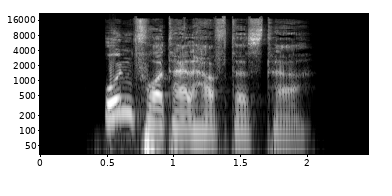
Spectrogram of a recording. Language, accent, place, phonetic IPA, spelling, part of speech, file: German, Germany, Berlin, [ˈʊnfɔʁtaɪ̯lhaftəstɐ], unvorteilhaftester, adjective, De-unvorteilhaftester.ogg
- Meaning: inflection of unvorteilhaft: 1. strong/mixed nominative masculine singular superlative degree 2. strong genitive/dative feminine singular superlative degree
